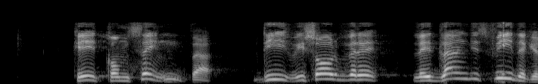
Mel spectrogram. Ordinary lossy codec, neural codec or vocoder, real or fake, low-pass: AAC, 48 kbps; codec, 24 kHz, 0.9 kbps, WavTokenizer, medium speech release version 2; fake; 7.2 kHz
